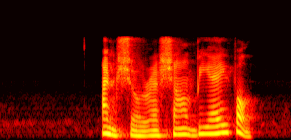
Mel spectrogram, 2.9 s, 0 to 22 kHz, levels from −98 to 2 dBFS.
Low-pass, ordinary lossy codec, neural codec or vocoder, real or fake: 7.2 kHz; none; codec, 16 kHz, 8 kbps, FunCodec, trained on LibriTTS, 25 frames a second; fake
